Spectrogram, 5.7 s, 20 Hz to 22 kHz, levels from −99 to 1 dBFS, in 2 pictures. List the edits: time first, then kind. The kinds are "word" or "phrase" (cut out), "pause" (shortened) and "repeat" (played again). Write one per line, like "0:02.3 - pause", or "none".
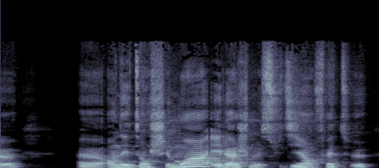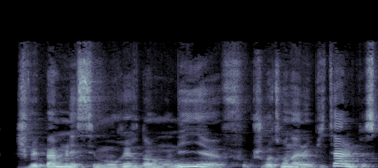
0:02.8 - pause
